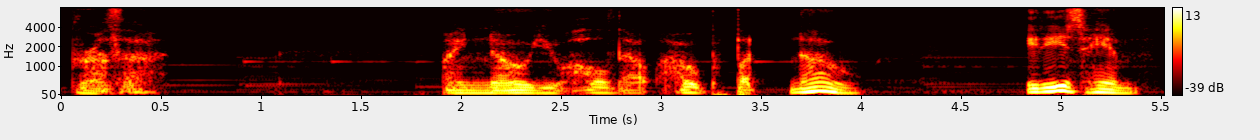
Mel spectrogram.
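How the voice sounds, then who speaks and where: A man playing a solemn, loyal prince and protective brother in a fantasy audio roleplay, speaking earnestly and deliberately. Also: deep voice, animated, warm tone, husky, full character voice. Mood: defiant, rousing. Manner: earnest, deliberate, grandly heroic. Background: orchestral music.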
